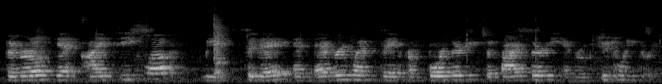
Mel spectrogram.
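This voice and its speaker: A woman reading the afternoon announcements over a school intercom loudspeaker in a steady list-reading way. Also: medium pitch, normal speed. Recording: echoey distant loudspeaker with background noise.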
